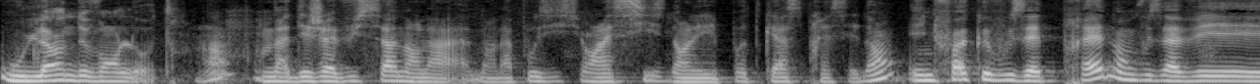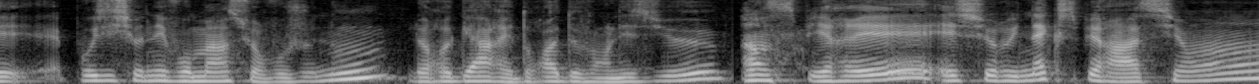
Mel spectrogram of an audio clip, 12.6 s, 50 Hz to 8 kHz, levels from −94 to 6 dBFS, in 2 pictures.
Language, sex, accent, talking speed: French, female, French, 220 wpm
